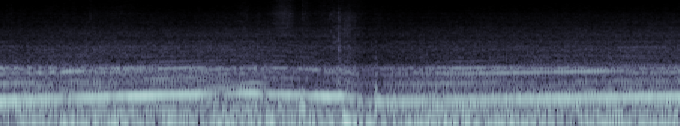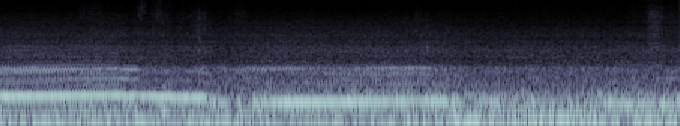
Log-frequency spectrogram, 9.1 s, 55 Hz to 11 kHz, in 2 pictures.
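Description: Opel Corsa OPC's turbocharged 1.6-litre four-cylinder pulling hard under acceleration, heard from inside the cabin. The revs climb, drop at a gear change about two seconds in, climb again and drop at another change about six seconds in.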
